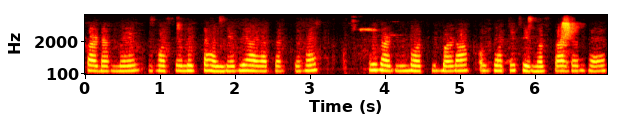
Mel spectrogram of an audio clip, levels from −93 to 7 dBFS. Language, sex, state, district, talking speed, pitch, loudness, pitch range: Hindi, female, Maharashtra, Nagpur, 180 wpm, 250 Hz, -18 LUFS, 245-260 Hz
